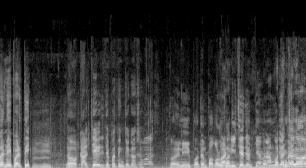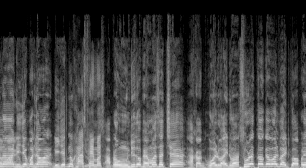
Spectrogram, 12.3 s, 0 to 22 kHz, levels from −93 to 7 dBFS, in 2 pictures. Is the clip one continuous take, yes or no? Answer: no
